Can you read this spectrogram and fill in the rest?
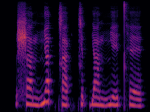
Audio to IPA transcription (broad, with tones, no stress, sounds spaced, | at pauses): ʂ a˨˩ n ɲ a˦˥ t̚ c a˨˩ k̚ c ə˨˩ k̚ j a˨˩ n ɲ e˨˩˦ t̪ʰ ɛ˨˩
